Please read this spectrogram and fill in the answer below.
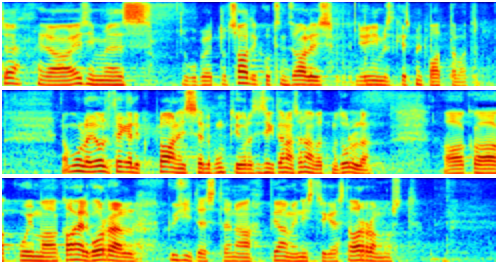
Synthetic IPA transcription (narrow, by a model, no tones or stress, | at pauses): t̪ːæhjɑe̞s̬ʲime̞ːs | luɡ̥upe̞t̪ːˑud̪̥sɑːd̪ikːˑut̪sinsɑːlʲisjɑinimese̞d̪̥̚ke̞smed̪vɑːt̪ːˑɑvɑd̪̥ | nohmulːe̞jo̞ld̪̚t̪eɡe̞likult̪̚plɑːnisːe̞lːepuŋk̚t̪ijuːɾe̞s̬is̬e̞ɡit̪ænɑsɤnɑvɤt̪ːˑmɑt̪ulːɑ | ɑɡ̥ɑkujmɑkɑɦe̞lko̞rːɑlkys̬ʲid̪e̞st̪ænɑpe̞ɑminist̪rikæst̪ɑrvɑmust̪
